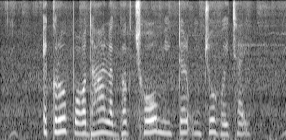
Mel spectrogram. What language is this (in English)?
Maithili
